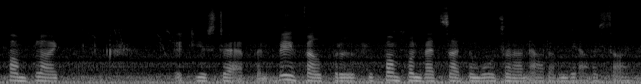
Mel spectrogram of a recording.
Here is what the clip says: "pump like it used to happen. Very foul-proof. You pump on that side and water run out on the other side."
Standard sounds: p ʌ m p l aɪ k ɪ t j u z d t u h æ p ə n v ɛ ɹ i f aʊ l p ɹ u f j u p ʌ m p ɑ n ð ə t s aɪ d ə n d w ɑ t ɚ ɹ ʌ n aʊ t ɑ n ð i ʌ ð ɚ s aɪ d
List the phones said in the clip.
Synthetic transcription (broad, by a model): p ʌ m p l aɪ k ɪ t j u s t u h æ p ə n v ɛ ɹ i f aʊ l p ɹ u f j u p ʌ m p ɑ n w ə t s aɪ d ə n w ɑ s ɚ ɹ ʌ n aʊ t ɑ n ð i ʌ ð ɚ s aɪ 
